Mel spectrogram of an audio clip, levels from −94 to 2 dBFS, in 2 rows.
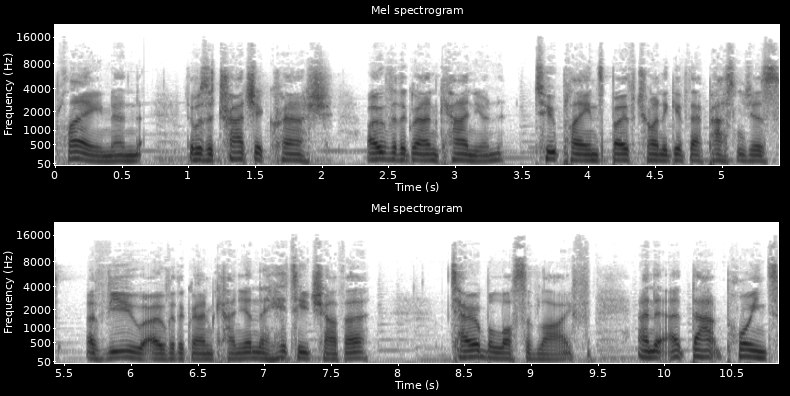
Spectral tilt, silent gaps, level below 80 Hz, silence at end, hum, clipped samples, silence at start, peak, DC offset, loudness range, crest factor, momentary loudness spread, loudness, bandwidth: -5.5 dB/octave; none; -46 dBFS; 0 s; none; under 0.1%; 0 s; -6 dBFS; under 0.1%; 2 LU; 12 dB; 7 LU; -19 LUFS; 13.5 kHz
